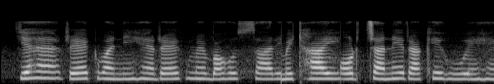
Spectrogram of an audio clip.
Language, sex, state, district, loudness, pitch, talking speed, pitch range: Hindi, female, Chhattisgarh, Raigarh, -19 LUFS, 260 Hz, 170 wpm, 250-270 Hz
